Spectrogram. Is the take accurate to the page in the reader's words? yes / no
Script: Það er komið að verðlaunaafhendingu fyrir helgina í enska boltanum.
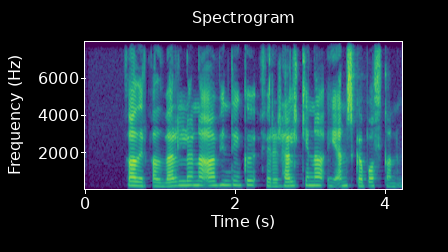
no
